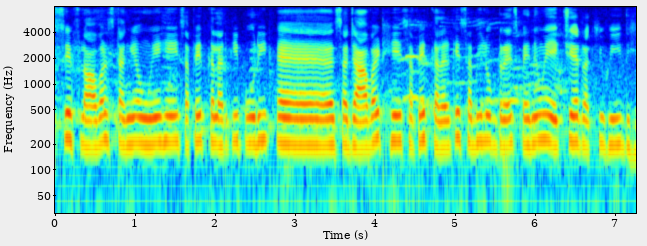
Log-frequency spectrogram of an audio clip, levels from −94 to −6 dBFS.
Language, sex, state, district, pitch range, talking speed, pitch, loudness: Hindi, female, Jharkhand, Jamtara, 195-215 Hz, 205 wpm, 205 Hz, -29 LUFS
